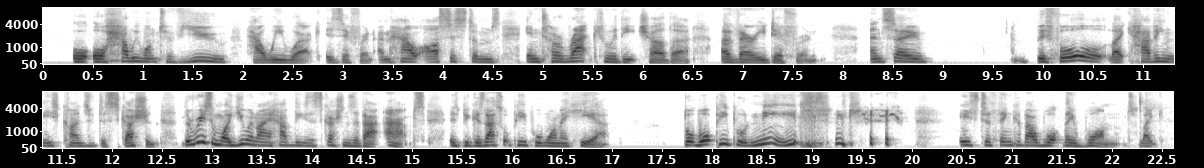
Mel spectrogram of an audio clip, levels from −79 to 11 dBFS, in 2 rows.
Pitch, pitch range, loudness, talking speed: 165 Hz, 145-190 Hz, -20 LUFS, 165 wpm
